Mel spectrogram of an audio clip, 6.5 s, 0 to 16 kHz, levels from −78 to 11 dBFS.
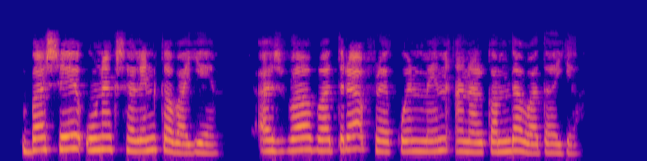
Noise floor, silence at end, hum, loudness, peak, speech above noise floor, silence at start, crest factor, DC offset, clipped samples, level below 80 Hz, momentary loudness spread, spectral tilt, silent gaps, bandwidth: -88 dBFS; 0.7 s; none; -16 LUFS; 0 dBFS; 71 dB; 0.2 s; 16 dB; under 0.1%; under 0.1%; -62 dBFS; 8 LU; -3 dB/octave; none; 7.8 kHz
